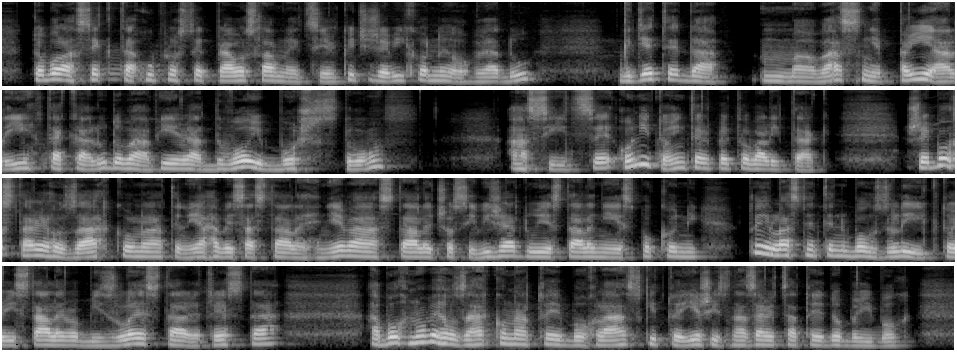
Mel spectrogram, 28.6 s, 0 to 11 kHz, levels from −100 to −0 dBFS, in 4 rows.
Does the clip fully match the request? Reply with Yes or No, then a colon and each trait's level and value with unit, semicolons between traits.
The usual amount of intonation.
Yes: average, 4.0 semitones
